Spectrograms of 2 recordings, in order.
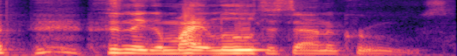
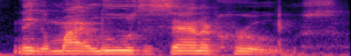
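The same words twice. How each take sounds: First: Slow, laughing scoff. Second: Said in the usual way. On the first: Real, not acted. Mocking Tank's chances, laughing at the idea. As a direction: laugh through the put-down.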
